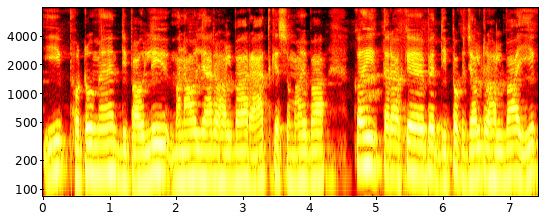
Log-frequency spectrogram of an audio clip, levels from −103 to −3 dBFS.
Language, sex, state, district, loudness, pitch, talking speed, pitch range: Bhojpuri, male, Bihar, Muzaffarpur, -16 LUFS, 130 Hz, 180 wpm, 125-145 Hz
